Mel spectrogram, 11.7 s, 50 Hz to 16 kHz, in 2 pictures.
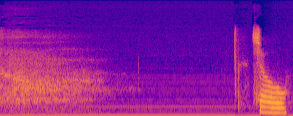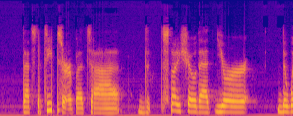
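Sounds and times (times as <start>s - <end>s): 
long slow exhale during a guided relaxation breathing exercise: 0.0s - 2.9s
low constant hum: 0.0s - 11.7s
speech: 5.0s - 11.7s.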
